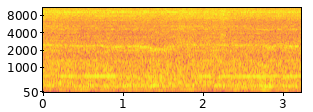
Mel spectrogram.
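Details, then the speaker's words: Vax Air Pet U88-MA-SE upright vacuum, stored in a shed about two years, first power-up before refurbishment: steady, even high-pitched motor whine, constant pitch, no rattle or grinding, good suction and brush roll turning; normal running. "By the comically wobbly handle, it's okay. Absolutely stinks, but that runs fine."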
